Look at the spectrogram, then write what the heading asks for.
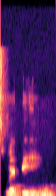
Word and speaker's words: Smiti: what's the correct pronunciation is it or it is it is smithy um oh okay there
